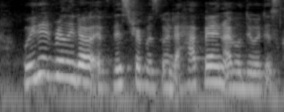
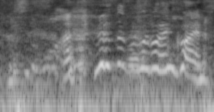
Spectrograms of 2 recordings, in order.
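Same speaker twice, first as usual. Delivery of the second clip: laughing; 7 semitones higher, slower than usual. Real, not acted. Laughing at steep ramp.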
